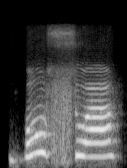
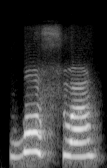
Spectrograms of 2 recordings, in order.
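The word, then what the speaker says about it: bonsoir: for good evening is boswa now take your different colored pen and please note that the n is silent r is silent see i told you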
